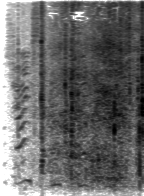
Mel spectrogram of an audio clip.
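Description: Skateboard wheels rolling on concrete, a steady noise that grows louder over the first second and a half, with a few sharp clacks from the board.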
